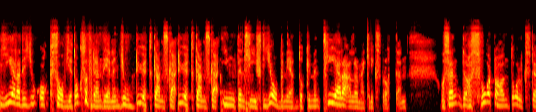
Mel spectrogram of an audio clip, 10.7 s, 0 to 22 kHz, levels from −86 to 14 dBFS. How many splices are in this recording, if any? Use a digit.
1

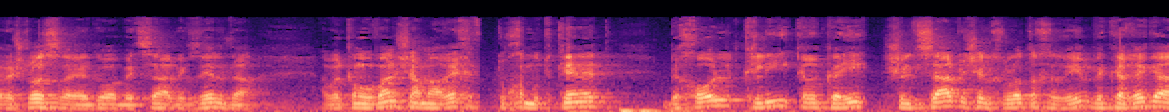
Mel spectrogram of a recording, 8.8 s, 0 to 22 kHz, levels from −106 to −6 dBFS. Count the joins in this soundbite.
4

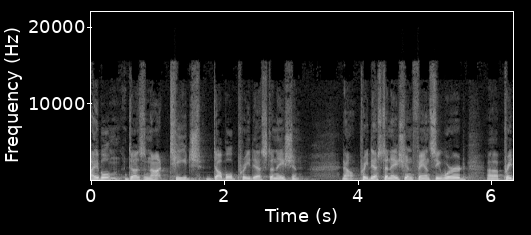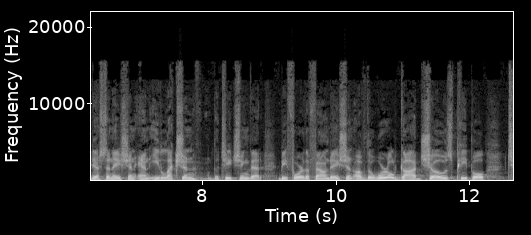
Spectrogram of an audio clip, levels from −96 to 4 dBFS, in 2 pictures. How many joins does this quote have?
0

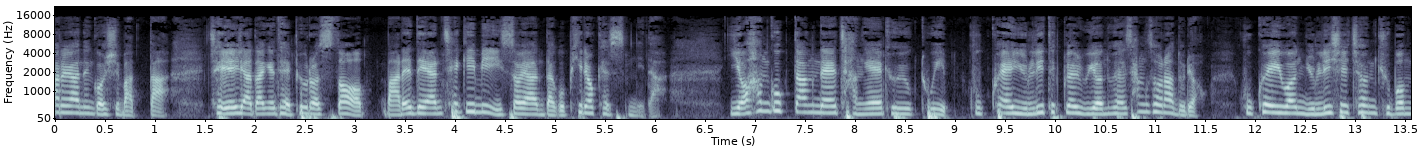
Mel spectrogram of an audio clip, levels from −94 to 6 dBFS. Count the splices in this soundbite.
3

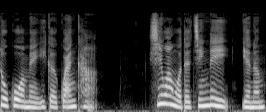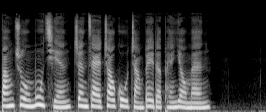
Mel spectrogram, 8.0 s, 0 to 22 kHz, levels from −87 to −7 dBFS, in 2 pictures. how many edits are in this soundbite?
1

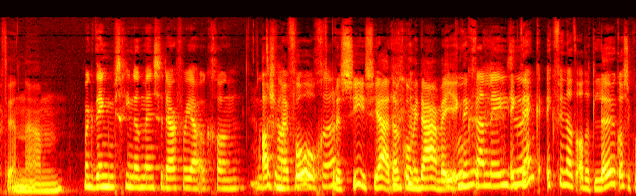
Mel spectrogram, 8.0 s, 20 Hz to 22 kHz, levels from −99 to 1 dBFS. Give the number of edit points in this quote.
0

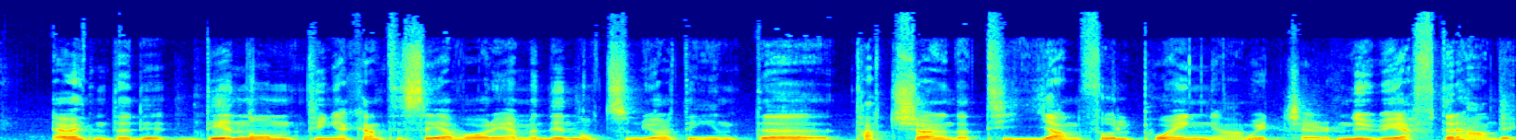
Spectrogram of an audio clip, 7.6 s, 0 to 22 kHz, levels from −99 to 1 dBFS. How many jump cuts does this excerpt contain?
0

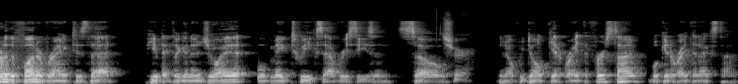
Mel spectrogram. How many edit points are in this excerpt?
3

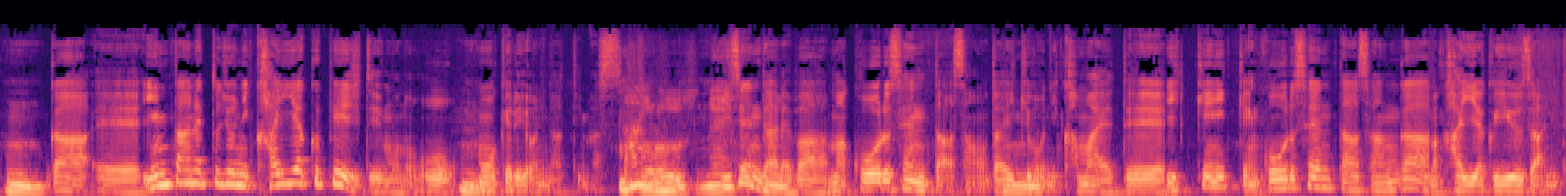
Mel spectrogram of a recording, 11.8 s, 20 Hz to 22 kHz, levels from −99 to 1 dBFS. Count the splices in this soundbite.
2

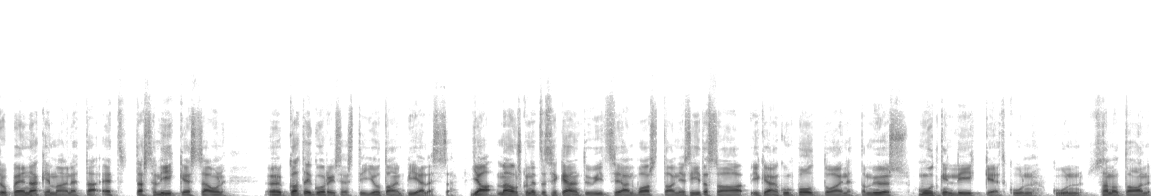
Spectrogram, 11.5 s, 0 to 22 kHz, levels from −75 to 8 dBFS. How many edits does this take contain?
1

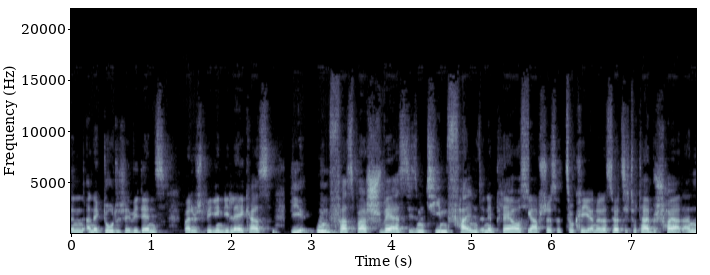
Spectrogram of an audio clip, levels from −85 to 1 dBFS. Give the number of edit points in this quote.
2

